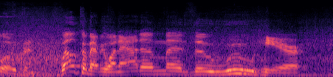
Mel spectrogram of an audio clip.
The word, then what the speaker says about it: Woo: Welcome everyone, Adam the Woo here. It rhymes with boo, which segues into the scary season that is upon us.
